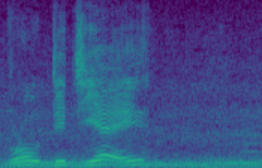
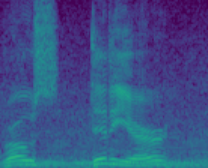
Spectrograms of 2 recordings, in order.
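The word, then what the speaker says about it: Grosdidier: name it's g-r-o-s-d-i-d-i-e-r and it hurts me badly with a little bit of school book French to not pronounce that bro Didier but it's gross Didier in St Paul Kansas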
